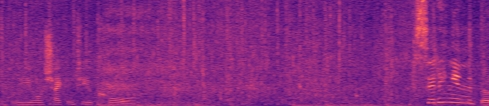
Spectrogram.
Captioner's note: sound of water rushing past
